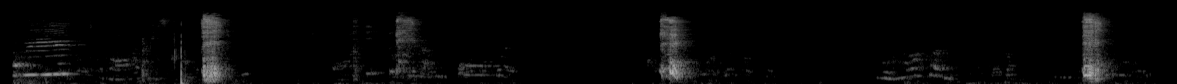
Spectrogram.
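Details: A cat coughing up a hairball: four sharp, forceful hacking bursts with quiet gagging and wheezy breaths between them, a hairball (retching) cough.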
